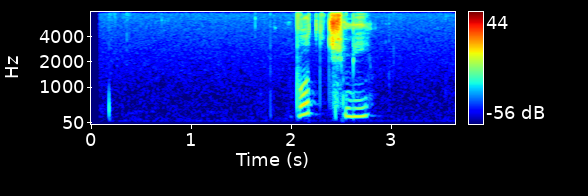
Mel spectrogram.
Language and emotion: Russian, neutral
